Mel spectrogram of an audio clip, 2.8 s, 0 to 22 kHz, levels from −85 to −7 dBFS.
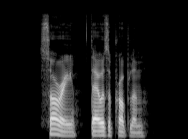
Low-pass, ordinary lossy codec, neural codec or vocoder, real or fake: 14.4 kHz; none; none; real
